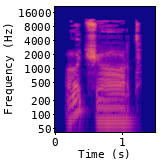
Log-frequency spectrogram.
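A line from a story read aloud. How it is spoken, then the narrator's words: Quiet utterance. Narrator (Russian): тихо произнес Харри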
